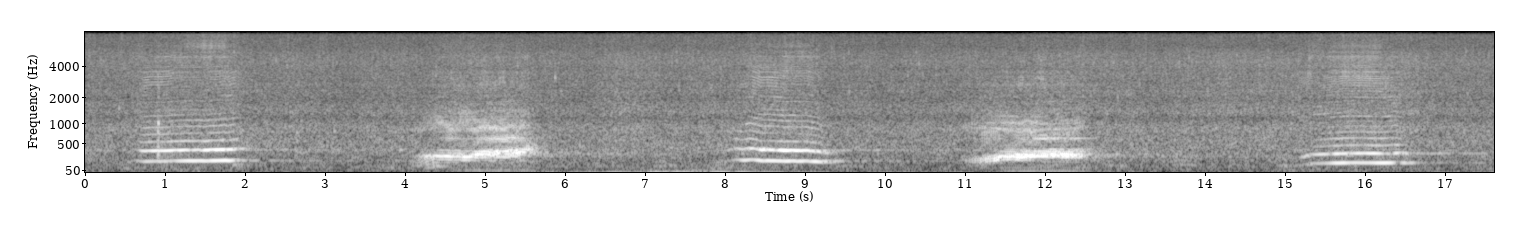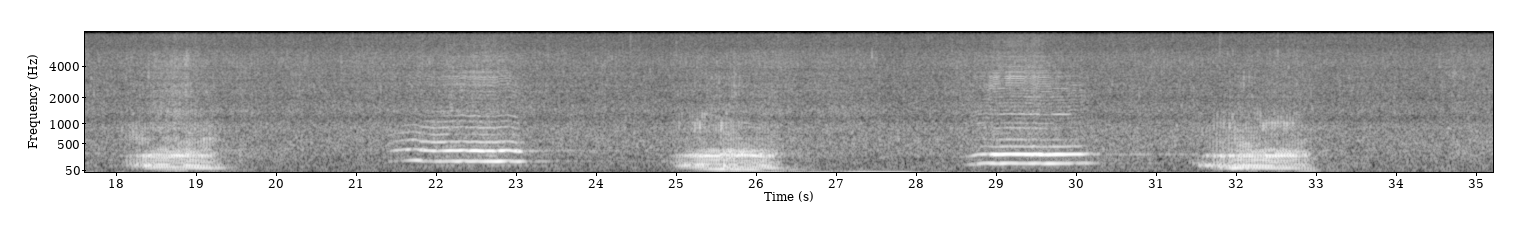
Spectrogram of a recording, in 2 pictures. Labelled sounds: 0.7	1.9	humpback whale, 0.94 to 6.3 kHz
4.4	5.2	humpback whale, 0.78 to 1.3 kHz
8.3	9.1	humpback whale, 1.1 to 6.1 kHz
11.5	11.9	humpback whale, 0.97 to 1.2 kHz
15.5	16.3	humpback whale, 3.1 to 4.9 kHz
21.8	22.6	humpback whale, 0.84 to 3.3 kHz
29.0	29.4	humpback whale, 1.3 to 3.6 kHz
32.3	32.7	humpback whale, 0.81 to 1.2 kHz

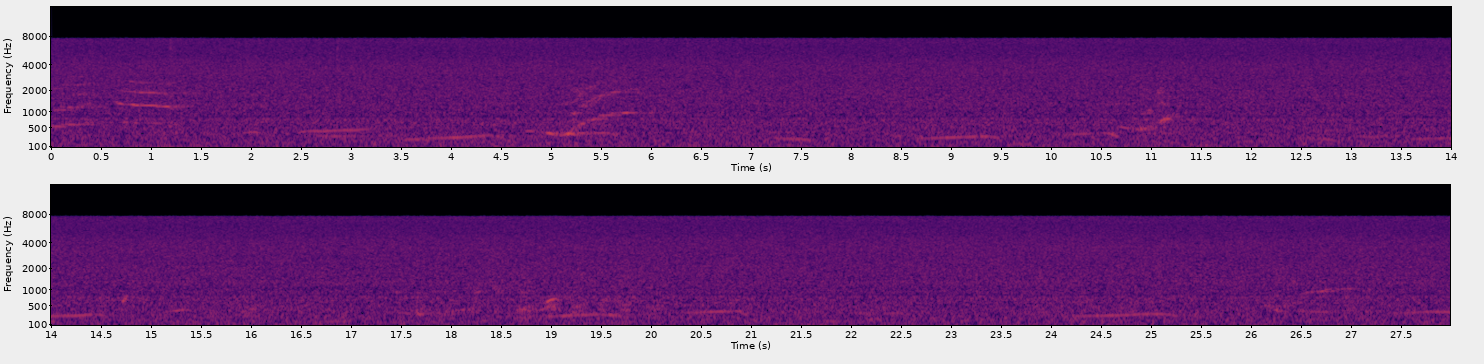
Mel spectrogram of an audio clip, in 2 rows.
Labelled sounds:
0.0	1.3	humpback whale, 1.0 to 2.6 kHz
5.3	5.7	humpback whale, 1.4 to 2.0 kHz
26.5	26.9	humpback whale, 0.83 to 1.1 kHz

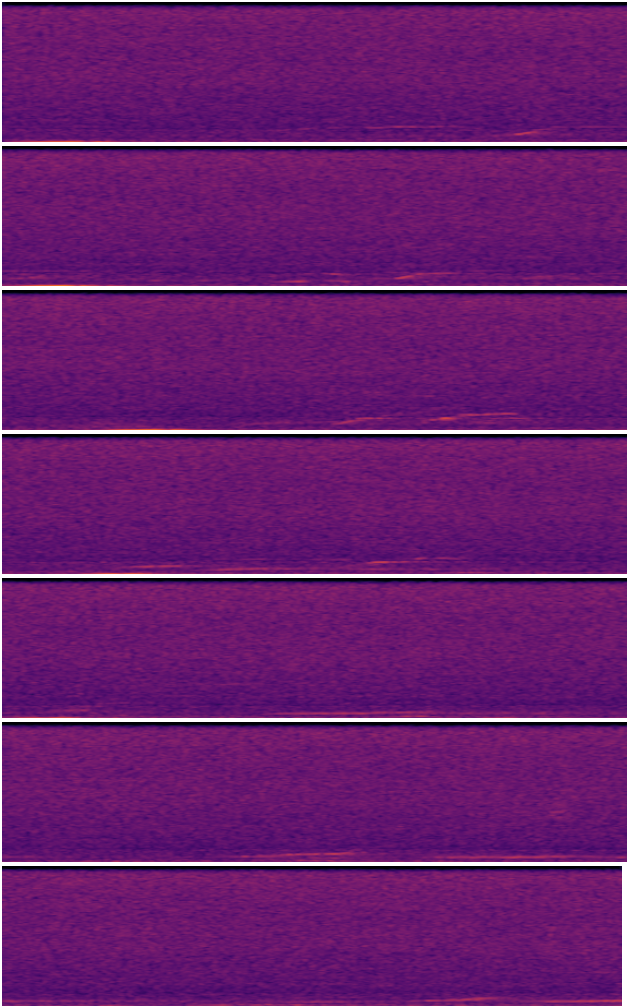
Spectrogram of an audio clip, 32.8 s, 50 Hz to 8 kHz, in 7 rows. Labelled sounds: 12.7	13.3	humpback whale, 0.80 to 1.1 kHz

